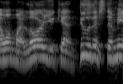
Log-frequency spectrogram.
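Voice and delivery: mock screaming, acted-out yell. Recalling being put behind bars in a film scene, retelling a scream. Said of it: "I was screaming".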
